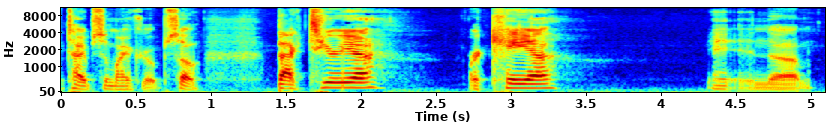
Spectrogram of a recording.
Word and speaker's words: archaea: So bacteria, archaea, and sometimes you'll hear that pronounced as the archaea, but I always pronounce it archaea.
